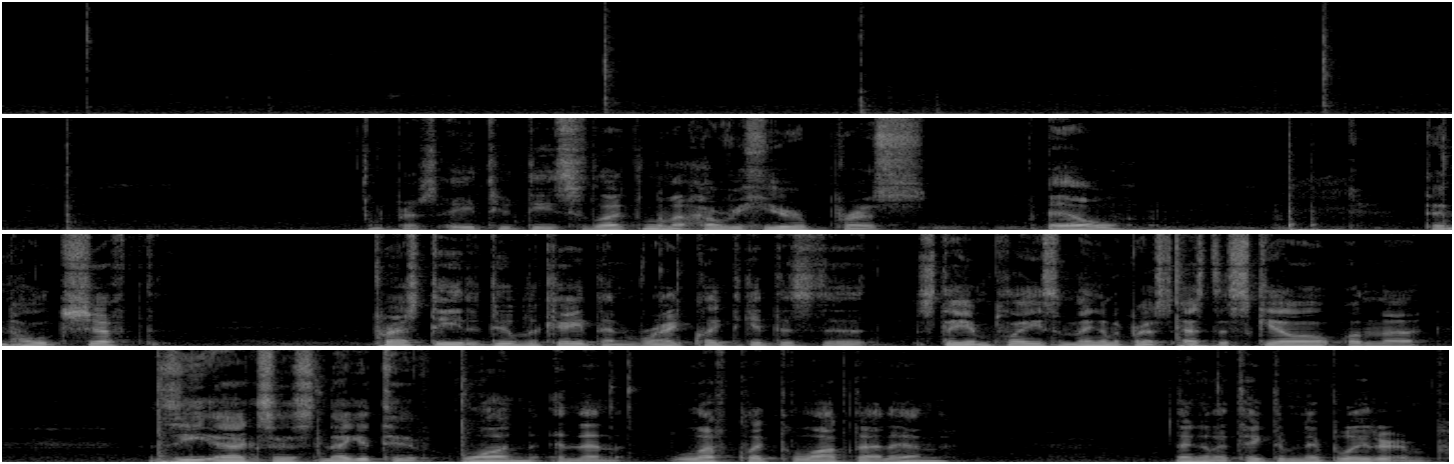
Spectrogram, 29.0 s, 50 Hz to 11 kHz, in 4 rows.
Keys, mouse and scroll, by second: 0.5 click, 3.0 middle click, 4.3 middle click, 6.7 middle click, 7.6 middle click, 9.1 a, 12.4 l, 16.4 d, 17.8 right click, 20.4 s, 22.5 z, 23.3 -, 24.1 1, 24.8 click, 27.8 click.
